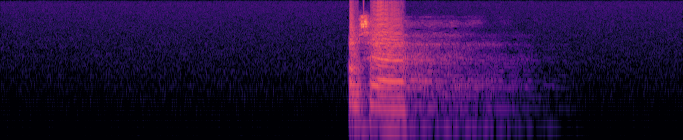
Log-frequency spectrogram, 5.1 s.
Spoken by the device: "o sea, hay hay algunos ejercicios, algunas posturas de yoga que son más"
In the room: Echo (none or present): none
